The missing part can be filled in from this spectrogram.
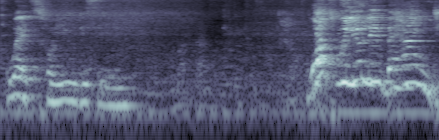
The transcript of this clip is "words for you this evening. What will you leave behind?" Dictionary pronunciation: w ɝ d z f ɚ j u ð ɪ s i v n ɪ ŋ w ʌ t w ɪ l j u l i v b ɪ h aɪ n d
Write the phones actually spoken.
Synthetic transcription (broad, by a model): w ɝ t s f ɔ j u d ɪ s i n w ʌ t w ɪ l j u l i v b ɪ h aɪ n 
